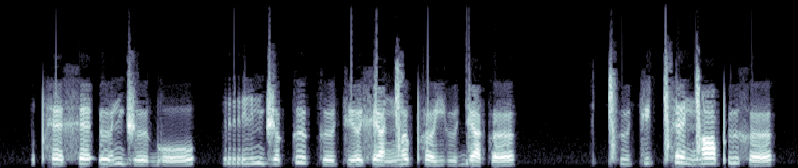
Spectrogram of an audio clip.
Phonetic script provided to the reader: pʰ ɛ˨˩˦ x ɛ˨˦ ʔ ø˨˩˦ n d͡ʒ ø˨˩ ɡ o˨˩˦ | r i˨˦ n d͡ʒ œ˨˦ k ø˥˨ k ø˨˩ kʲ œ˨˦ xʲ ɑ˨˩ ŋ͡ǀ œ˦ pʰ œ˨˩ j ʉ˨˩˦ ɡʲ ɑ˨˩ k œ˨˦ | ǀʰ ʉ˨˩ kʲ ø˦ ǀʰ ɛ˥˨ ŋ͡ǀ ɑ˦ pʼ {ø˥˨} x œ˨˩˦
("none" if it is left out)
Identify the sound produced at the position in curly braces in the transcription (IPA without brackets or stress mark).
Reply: ʉ˥˨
